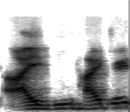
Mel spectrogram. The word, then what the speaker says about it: IV Hydrate: of intent to acquire is it iv hydrate is that the correct way to say it yeah okay iv hybrid and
